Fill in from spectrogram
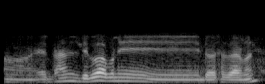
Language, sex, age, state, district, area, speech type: Assamese, male, 18-30, Assam, Sivasagar, urban, conversation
